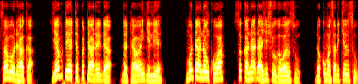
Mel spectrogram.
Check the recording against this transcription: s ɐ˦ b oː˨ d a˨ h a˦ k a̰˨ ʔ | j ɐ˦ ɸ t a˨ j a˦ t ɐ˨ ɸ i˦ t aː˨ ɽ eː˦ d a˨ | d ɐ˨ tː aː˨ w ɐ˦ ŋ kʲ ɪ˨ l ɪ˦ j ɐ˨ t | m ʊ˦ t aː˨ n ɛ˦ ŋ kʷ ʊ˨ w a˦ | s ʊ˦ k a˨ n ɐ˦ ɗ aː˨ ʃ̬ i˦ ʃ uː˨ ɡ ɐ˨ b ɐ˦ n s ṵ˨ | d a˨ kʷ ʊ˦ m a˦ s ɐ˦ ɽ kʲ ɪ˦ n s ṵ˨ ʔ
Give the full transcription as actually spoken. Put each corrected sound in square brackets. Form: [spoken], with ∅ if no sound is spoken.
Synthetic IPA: s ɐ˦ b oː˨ d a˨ h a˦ k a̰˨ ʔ | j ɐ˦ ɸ t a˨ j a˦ t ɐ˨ ɸ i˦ t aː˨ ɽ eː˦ d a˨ | d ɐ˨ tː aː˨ w ɐ˦ ŋ [ɡʲ] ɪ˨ l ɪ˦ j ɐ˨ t | m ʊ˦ t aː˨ n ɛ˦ ŋ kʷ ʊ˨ w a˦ | s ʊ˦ k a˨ n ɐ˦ ɗ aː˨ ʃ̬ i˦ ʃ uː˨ ɡ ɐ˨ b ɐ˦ n s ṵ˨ | d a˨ kʷ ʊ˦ m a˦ s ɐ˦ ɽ kʲ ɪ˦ n s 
